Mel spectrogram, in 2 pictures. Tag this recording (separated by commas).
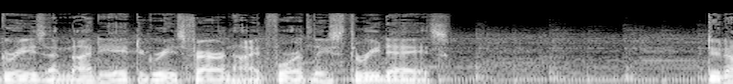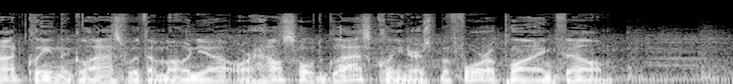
Speech, Music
